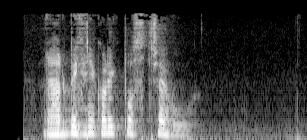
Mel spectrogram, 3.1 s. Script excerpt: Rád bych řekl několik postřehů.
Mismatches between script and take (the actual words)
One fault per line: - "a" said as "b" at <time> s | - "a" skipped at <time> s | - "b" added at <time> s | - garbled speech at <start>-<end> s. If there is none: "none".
- "řekl" skipped at 0.9 s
